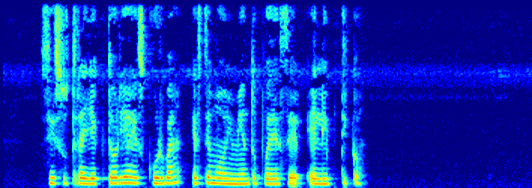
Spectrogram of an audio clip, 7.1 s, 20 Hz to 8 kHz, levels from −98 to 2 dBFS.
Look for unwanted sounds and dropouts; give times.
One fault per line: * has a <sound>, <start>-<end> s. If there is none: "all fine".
all fine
